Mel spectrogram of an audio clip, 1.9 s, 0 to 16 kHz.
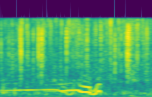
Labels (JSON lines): {"label": "biophony, cascading saw", "recorder": "SoundTrap 600 or HydroMoth"}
